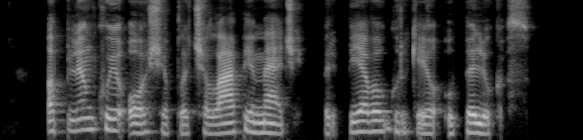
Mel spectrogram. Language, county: Lithuanian, Kaunas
